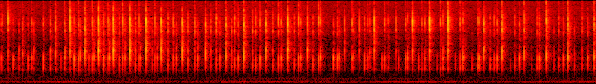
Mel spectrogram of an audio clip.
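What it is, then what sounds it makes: Cardboard and plastic blister pack tapped with fingernails. Long acrylic nails rapidly tap and scratch an L.A. Colors press-on nail pack made of cardboard with a plastic blister, and the pack is tilted near the end. The result is a quiet, steady stream of short, dry, bright clicks and crinkly scratches with almost no ring or low end.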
